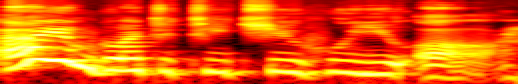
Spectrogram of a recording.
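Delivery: imitated British accent. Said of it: "in her British accent".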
